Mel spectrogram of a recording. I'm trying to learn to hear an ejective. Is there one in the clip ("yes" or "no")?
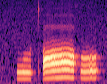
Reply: yes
